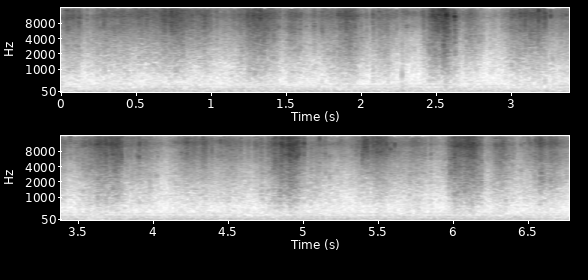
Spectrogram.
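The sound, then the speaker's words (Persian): Steady footsteps crunching through dry autumn leaves, each step a crisp crackling rustle, moderately loud, keeping an even walking rhythm throughout with no voices. “وقتی رو برگا میدوین صداشون چجوریه؟”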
